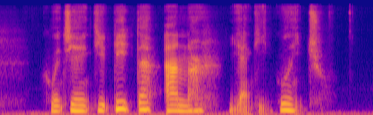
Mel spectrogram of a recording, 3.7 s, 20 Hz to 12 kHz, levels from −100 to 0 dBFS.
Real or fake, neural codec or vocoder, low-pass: fake; autoencoder, 22.05 kHz, a latent of 192 numbers a frame, VITS, trained on many speakers; 9.9 kHz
